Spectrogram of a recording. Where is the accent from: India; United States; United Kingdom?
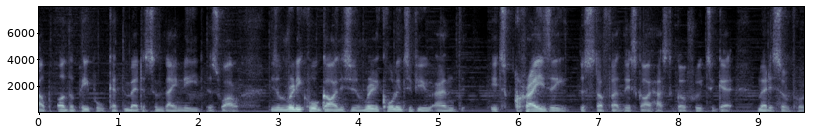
United Kingdom; I am from the UK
